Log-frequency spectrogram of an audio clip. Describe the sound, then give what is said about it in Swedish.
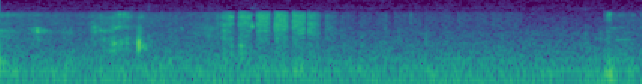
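Someone chews and eats slices of roast beef, quiet moist mastication with a few crisp little bites and smacks, no voices heard. “vad är det du sitter och äter på?”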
